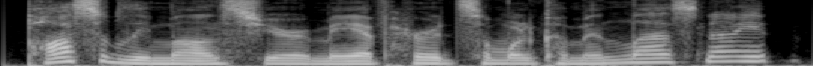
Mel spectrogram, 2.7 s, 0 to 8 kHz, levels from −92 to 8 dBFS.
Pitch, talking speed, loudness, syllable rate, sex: 150 Hz, 245 wpm, -19 LUFS, 6.1 syllables/s, male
